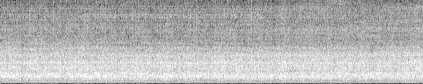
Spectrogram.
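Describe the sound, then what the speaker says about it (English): A steel hand scraper dragged in short straight strokes across a cast-iron way of a Thompson surface grinder during restoration, giving a steady, loud hissing rasp with a constant tonal hum running underneath and no talk. "When you're scraping, you want to make individual straight marks."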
